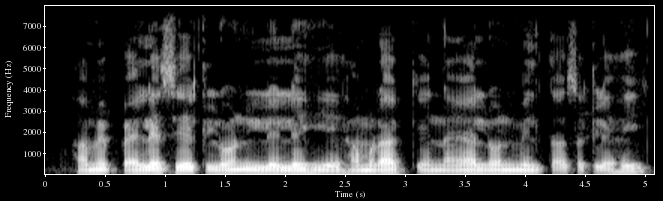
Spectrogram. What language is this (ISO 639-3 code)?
mag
